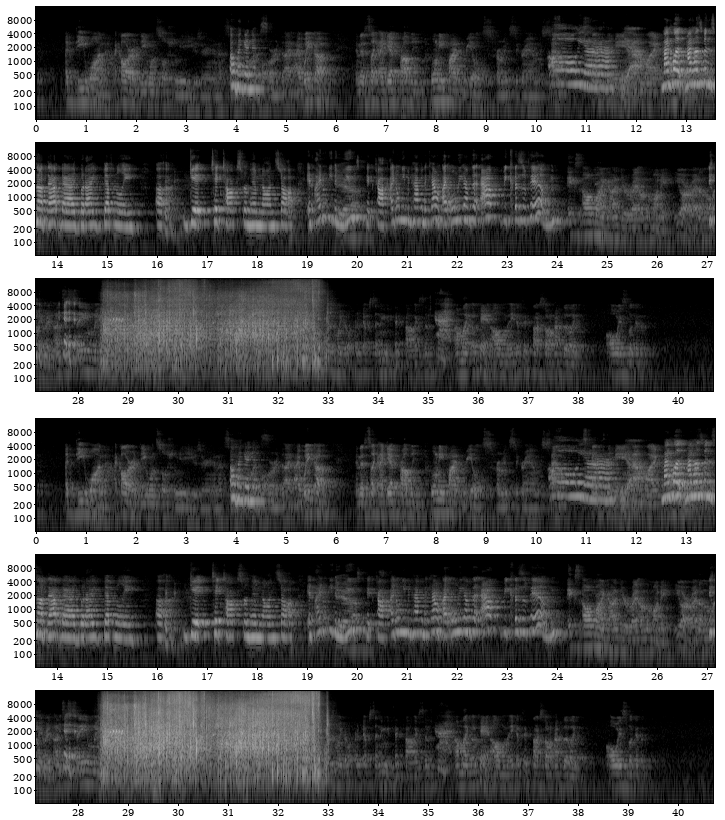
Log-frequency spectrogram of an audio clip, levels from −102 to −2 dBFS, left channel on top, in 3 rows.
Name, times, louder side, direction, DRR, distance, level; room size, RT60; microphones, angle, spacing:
voice 1, 0.6-6.1 6.4-10.5 10.9-13.6 16.0-16.2 16.5-16.7 19.1-20.0 24.2-35.1 35.5-38.0 38.6-39.3, right 1 dB, 15° right, -1 dB, 2.5 m, -63 dB
voice 2, 3.9-4.5 10.2-12.1 12.5-15.5 16.0-16.2 16.5-18.7 19.0-20.0 20.4-24.0 27.7-27.8 35.1-35.5, left 2 dB, 65° left, 5 dB, 1.2 m, -50 dB
sound 1, 28.4-33.0, right 11 dB, 90° right, 0.4 m, -38 dB
12.5 x 11.0 x 3.9 m, 1.0 s
head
